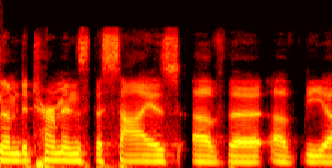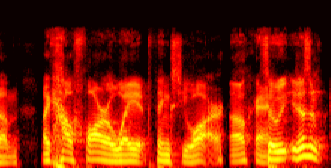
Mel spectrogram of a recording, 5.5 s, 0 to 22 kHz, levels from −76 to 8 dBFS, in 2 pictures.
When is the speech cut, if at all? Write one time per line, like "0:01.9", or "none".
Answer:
none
